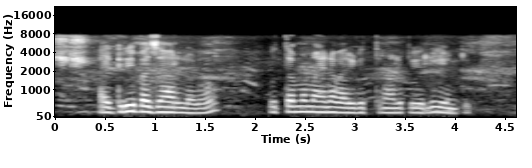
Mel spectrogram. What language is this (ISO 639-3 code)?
tel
